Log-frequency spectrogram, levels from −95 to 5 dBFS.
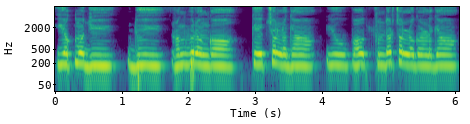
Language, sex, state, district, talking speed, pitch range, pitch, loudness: Garhwali, male, Uttarakhand, Tehri Garhwal, 160 wpm, 170-185 Hz, 175 Hz, -16 LUFS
